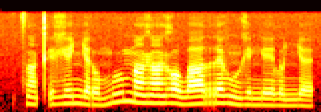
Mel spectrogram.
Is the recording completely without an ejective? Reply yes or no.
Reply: no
